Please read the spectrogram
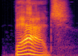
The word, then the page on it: badge: American English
